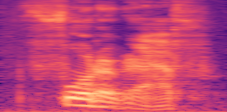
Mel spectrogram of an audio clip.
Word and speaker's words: photograph: Photograph. Photograph is a noun, but the first syllable is stressed.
